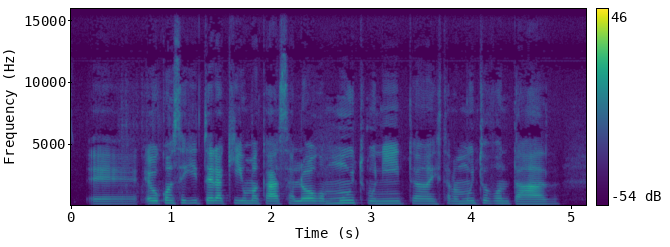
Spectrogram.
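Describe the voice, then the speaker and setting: Over a quiet background, a woman with a Spanish accent and a medium pitch speaks at a fairly slow pace. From Argentina, Rosario. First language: Spanish (speaking Portuguese). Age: 40s. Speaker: tango dancer and teacher. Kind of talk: casual interview. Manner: mixes Portuguese and Spanish.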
